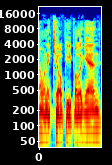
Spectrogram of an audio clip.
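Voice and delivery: ordinary delivery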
